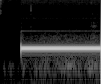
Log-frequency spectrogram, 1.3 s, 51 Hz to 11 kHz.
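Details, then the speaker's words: Simulated tinnitus: steady low-pitched pure tone, described as 200 Hz, played to illustrate low-frequency tinnitus, which may suggest Ménière's tendency with low-tone hearing loss. "자 200k 명입니다이 소리가 귀에서 나는 거예요 낮은 저음"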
